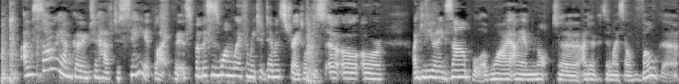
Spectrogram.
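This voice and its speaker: A woman's dark, mellow, somewhat breathy voice with very wide pitch swings, a fairly quick pace, hardly any pauses, and very even loudness. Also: fairly low pitch for a woman. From Fiji. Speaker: breakfast show host. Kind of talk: casual chat. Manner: halting.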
